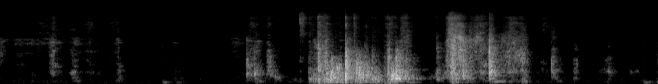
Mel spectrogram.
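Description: Shaded spruce cardstock is cut for a card's focal layer, giving a few soft taps and then several close rasping, scraping strokes in quick succession before quieter handling noises.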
